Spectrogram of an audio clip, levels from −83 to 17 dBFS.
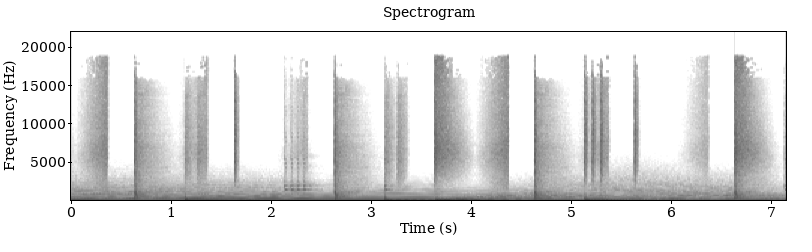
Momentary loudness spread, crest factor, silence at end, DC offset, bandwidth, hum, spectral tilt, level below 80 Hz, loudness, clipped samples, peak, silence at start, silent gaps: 8 LU; 18 dB; 0 s; under 0.1%; 19.5 kHz; none; -4.5 dB/octave; -20 dBFS; -20 LUFS; under 0.1%; 0 dBFS; 0 s; none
